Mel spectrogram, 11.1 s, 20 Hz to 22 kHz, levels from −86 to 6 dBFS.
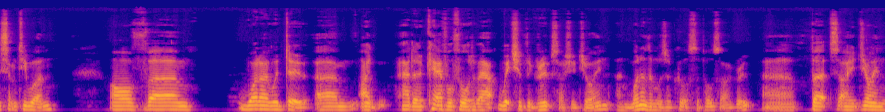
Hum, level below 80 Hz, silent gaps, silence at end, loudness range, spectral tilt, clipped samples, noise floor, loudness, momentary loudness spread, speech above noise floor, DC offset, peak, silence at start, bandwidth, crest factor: none; -50 dBFS; none; 0 s; 4 LU; -5.5 dB/octave; under 0.1%; -55 dBFS; -16 LUFS; 9 LU; 39 dB; under 0.1%; 0 dBFS; 0 s; 16 kHz; 16 dB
